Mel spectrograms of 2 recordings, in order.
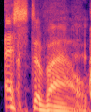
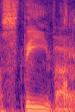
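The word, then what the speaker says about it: Estêvão: That's Estevao. – And if you want to play Steve-O from Jackass. – No one has ever called Estevao Steve-O.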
